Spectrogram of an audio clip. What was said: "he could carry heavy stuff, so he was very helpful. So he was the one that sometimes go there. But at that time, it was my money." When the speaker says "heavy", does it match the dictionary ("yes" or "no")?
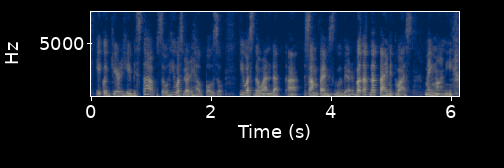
no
